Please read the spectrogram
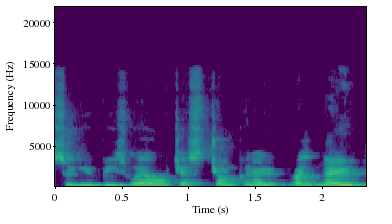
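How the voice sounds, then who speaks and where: Somewhat breathy, this voice moves at a fairly quick pace in a Scottish accent. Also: man. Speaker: online business coach. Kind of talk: webinar sales pitch. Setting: online webinar. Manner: energetic.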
